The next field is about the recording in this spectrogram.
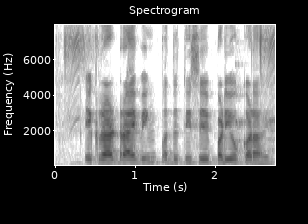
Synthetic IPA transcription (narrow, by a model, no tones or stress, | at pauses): eːkɾaːɖɾaːɪʋɪ̃ŋɡ̚pɐd̪ʱːət̪isepəɽjoːɡ̚kɐɽaɦɛː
